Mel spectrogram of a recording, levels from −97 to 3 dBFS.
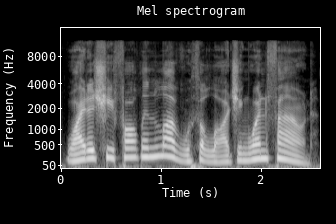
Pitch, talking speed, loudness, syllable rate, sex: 160 Hz, 255 wpm, -16 LUFS, 4.9 syllables/s, male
